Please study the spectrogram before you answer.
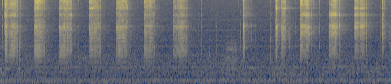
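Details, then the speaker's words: Ratchet wrench after disassembly, cleaning and fresh grease: soft, muted clicks in short bursts, super quiet and normal; less grease would make it louder. "this is the one that I did yesterday so it's like super quiet I mean you could put a little less grease in it and it'll sound a little bit louder it's up to you"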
